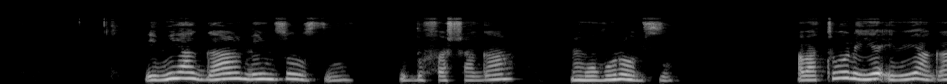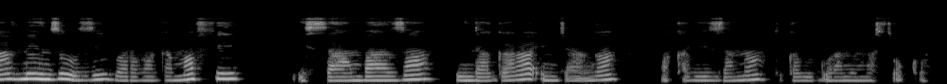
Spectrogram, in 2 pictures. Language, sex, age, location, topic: Kinyarwanda, female, 36-49, Musanze, agriculture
